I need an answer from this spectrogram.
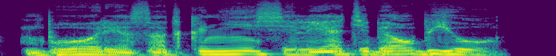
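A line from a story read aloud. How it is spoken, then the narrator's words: Strained hoarse voice. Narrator (Russian): Вымученно отвечал другой, сиплый, будто посаженный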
